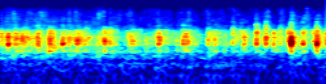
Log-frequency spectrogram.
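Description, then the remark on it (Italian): A crowd applauds the third-place winner at a drawing competition prize ceremony: dense, steady clapping made of many overlapping claps, holding an even, moderate loudness throughout with no voices on top. “Un applauso, gli diamo il suo disegno.”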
